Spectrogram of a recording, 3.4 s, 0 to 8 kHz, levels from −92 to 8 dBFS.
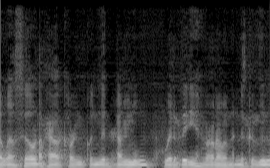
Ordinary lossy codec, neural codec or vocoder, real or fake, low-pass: none; codec, 16 kHz, 0.5 kbps, FreqCodec, larger model; fake; none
